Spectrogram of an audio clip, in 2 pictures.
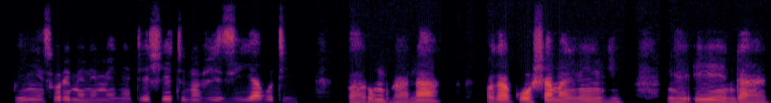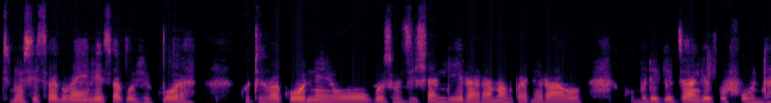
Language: Ndau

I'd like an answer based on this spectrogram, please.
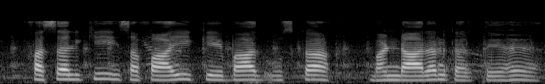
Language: Hindi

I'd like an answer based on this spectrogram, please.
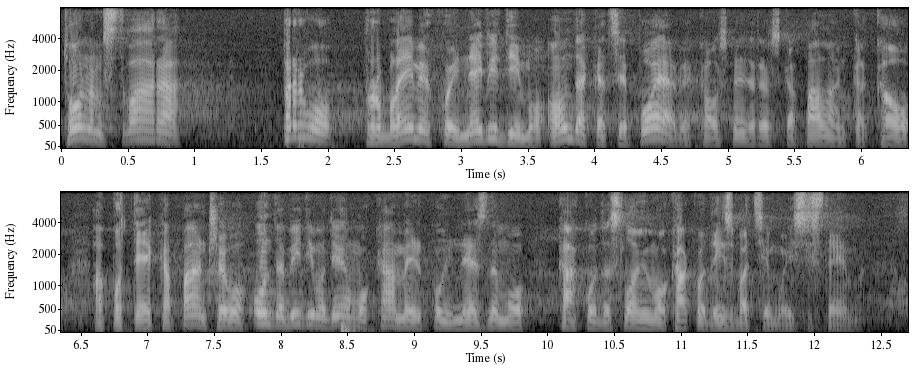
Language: Serbian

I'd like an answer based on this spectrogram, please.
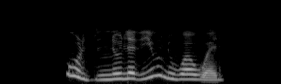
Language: Kabyle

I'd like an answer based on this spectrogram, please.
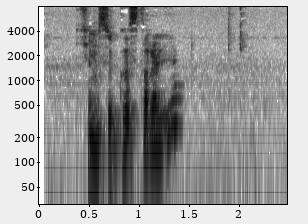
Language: Kabyle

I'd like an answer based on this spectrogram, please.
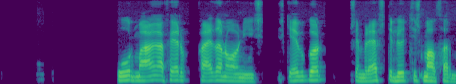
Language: Icelandic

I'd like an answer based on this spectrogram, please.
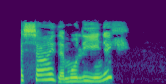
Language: Kabyle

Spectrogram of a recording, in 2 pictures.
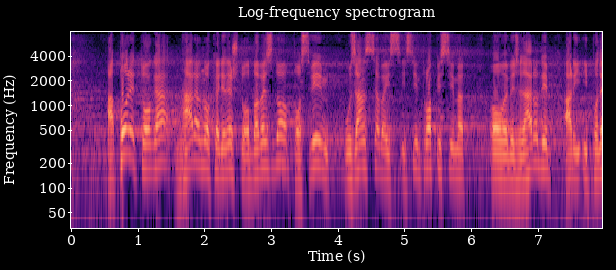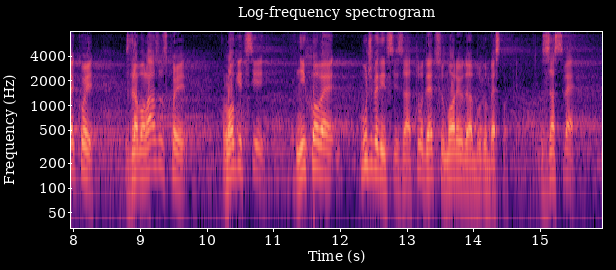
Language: Serbian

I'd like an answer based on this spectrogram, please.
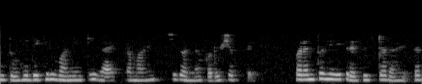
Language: Marathi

